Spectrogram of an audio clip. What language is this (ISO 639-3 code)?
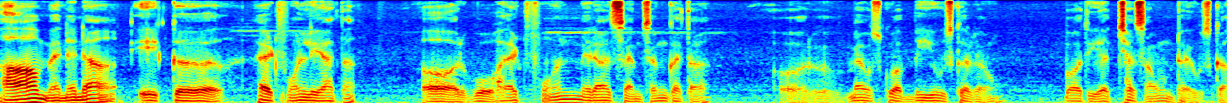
urd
